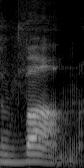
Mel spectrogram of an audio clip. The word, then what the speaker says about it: vam: with the Sao chakra which is vum so spelled vam but we're going to we're going to pronounce it vum V okay so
